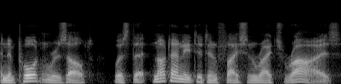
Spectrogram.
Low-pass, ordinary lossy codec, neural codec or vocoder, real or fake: 7.2 kHz; MP3, 64 kbps; codec, 24 kHz, 0.9 kbps, DualCodec; fake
